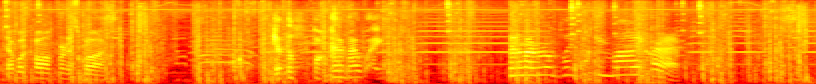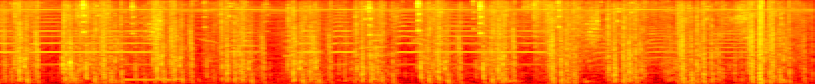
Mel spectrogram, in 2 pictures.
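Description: Horse hooves thud rapidly on snow at a gallop.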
